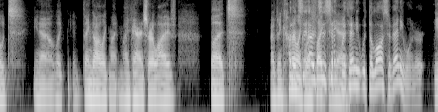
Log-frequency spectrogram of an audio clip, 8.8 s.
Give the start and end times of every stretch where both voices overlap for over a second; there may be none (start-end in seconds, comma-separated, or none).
5.8-7.0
